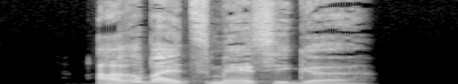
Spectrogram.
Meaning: inflection of arbeitsmäßig: 1. strong/mixed nominative/accusative feminine singular 2. strong nominative/accusative plural 3. weak nominative all-gender singular
- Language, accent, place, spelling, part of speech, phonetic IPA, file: German, Germany, Berlin, arbeitsmäßige, adjective, [ˈaʁbaɪ̯t͡smɛːsɪɡə], De-arbeitsmäßige.ogg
